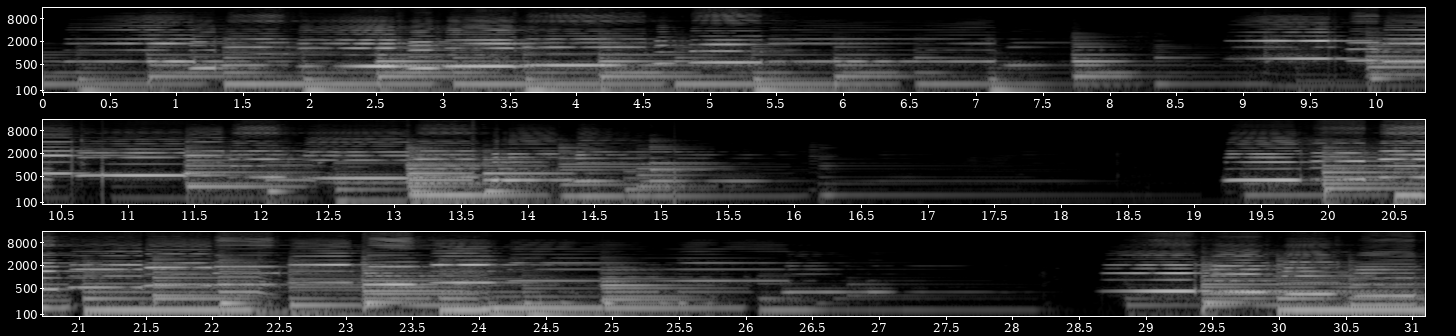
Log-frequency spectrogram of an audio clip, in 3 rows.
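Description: Diatonic button accordion playing a slow instrumental tune, sustained melody notes over chords and bass. It falls silent for a couple of seconds about 17 seconds in, and again briefly near the end.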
